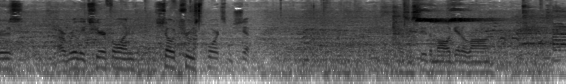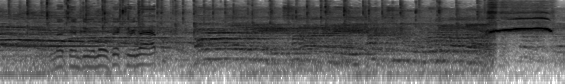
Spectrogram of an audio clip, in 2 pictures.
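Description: Players and onlookers chatter and shout in a large echoing hall.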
